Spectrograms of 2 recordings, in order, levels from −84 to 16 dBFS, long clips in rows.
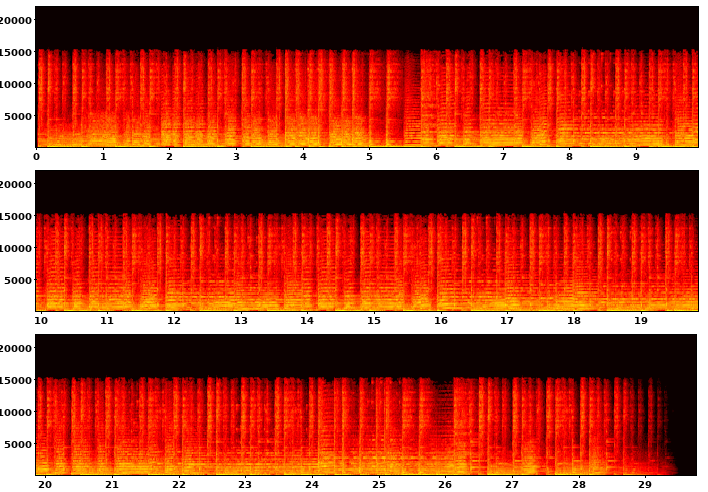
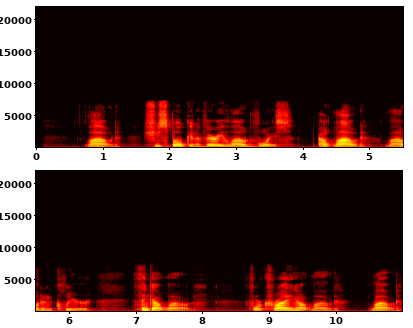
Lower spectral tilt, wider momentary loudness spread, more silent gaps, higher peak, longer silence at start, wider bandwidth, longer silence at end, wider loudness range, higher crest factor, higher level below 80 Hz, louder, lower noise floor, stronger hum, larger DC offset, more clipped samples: second, -4 dB/octave vs -7 dB/octave; second, 3 LU vs 18 LU; neither; about the same, -2 dBFS vs -2 dBFS; second, 0 s vs 0.75 s; first, 15.5 kHz vs 7.6 kHz; first, 0.55 s vs 0.05 s; about the same, 1 LU vs 3 LU; about the same, 14 dB vs 18 dB; first, -18 dBFS vs -44 dBFS; first, -15 LUFS vs -19 LUFS; second, -40 dBFS vs -63 dBFS; neither; neither; neither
